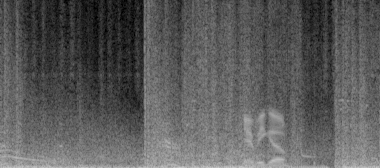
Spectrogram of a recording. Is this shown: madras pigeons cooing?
no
